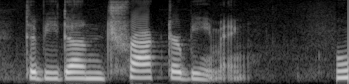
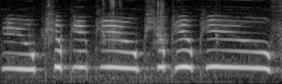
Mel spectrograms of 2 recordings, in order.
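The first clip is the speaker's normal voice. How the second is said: high whispered pew noises; whispered laser sounds. Retold or imitated.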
